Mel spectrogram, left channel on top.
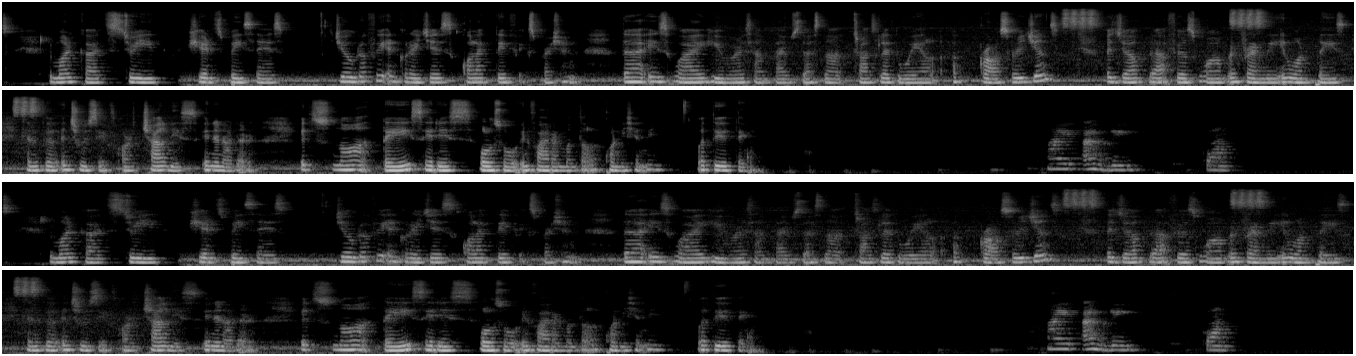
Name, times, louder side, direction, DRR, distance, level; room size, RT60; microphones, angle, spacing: voice 1, 0.0-1.5 1.9-2.8 3.3-5.1 5.4-9.3 9.8-10.5 10.8-20.1 20.5-21.1, left 2 dB, 70° left, 7 dB, 0.5 m, -28 dB
sound 1, 1.8-17.9, left 1 dB, 30° right, 0.8 m, -44 dB
sound 2, 7.1-15.3, left 3 dB, 90° left, 1.4 m, -42 dB
voice 2, 24.0-24.8 25.5-25.8, right 2 dB, 50° right, 0 dB, 0.9 m, -36 dB
3.6 x 2.2 x 3.7 m, 0.33 s
head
